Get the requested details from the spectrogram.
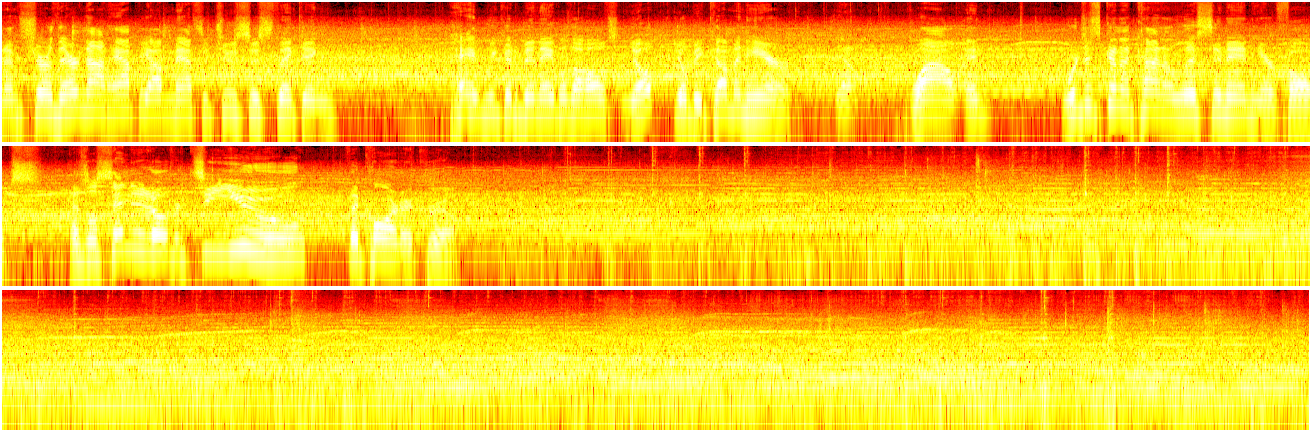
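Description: A large crowd cheers and applauds in an echoing arena.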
